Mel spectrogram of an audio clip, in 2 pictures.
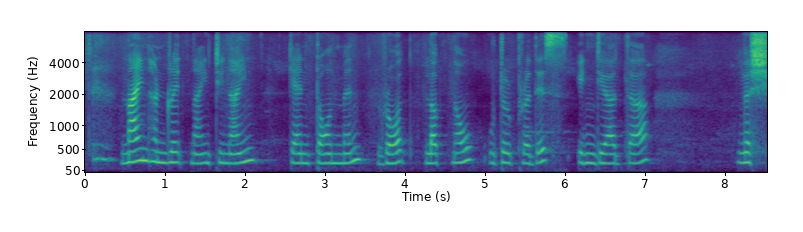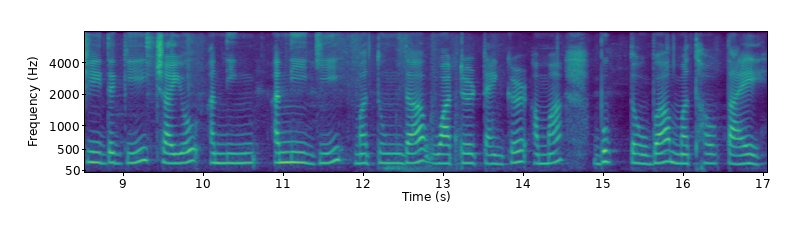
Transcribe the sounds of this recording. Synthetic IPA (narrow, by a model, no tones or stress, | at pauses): najnɦɐndɾet̚najntinajn | kentɔnmenɾɔt̚lɐk̚nɐwutɐɾpɾɐdesindijadɐ | ŋɐsidɐɡit͡ʃajol | ɐniɡimɐtuŋdɐwatɐɾteŋkɐɾɐmɐbuk̚tɐwbɐmɐtʰawtae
